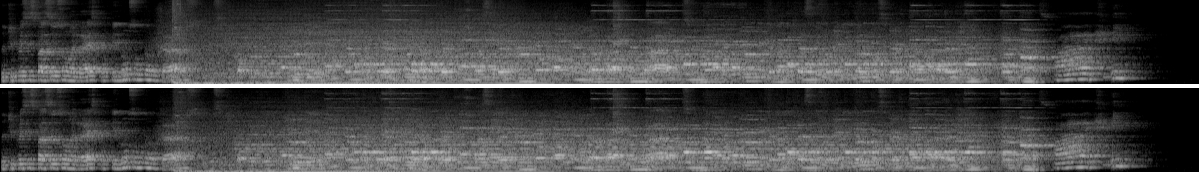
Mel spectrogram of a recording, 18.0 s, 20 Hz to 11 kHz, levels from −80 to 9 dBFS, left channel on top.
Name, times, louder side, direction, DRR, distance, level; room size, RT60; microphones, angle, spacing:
voice 1, 0.0-5.0 5.4-8.0 8.8-11.1 11.5-14.6 15.2-15.6, left 1 dB, ahead, -8 dB, 0.5 m, -28 dB
sound 1, 2.3-12.0, left 3 dB, 90° left, 0.3 m, -33 dB
sound 2, 3.5-13.9, equal, 50° left, 0.9 m, -36 dB
sound 3, 4.2-15.5, equal, 20° right, 0.9 m, -23 dB
voice 2, 15.8-16.9, left 1 dB, 70° right, -5 dB, 0.9 m, -28 dB
3.2 x 2.3 x 4.3 m, 1.3 s
head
